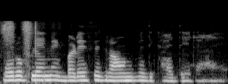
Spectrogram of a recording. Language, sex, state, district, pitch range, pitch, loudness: Hindi, female, Uttar Pradesh, Budaun, 165-195 Hz, 180 Hz, -13 LUFS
